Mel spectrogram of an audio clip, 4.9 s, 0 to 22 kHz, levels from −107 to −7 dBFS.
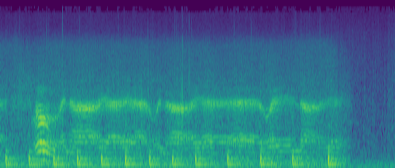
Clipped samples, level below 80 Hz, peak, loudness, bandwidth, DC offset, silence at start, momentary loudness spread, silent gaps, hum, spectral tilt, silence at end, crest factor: under 0.1%; -50 dBFS; -12 dBFS; -32 LUFS; 11.5 kHz; under 0.1%; 0 s; 7 LU; none; none; -6.5 dB/octave; 0 s; 22 dB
